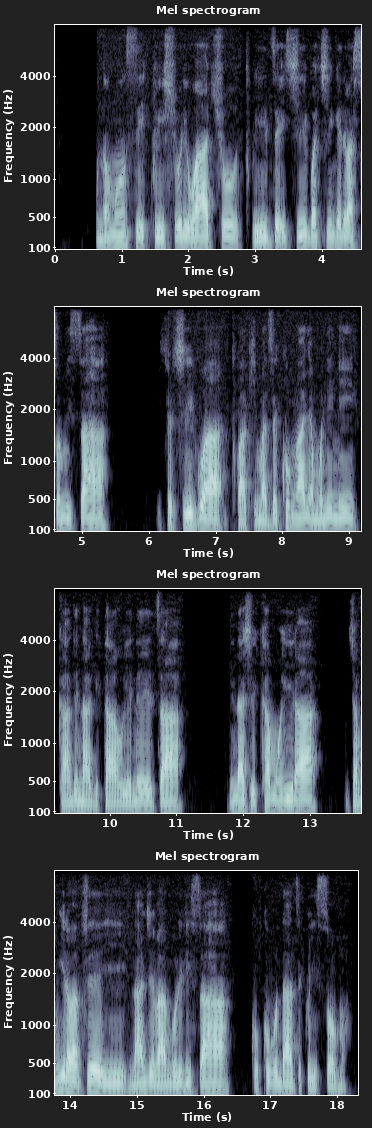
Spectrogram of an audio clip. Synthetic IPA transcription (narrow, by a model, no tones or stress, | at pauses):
uno̞muːnsikwiːʃuːɾiwaːt͡ʃutwiːze̞it͡ʃiːɡwat͡ʃiːŋɡe̞neβaso̞misaha | it͡ʃo̞t͡ʃiːɡwatwaːkʰimaze̞kʰumŋaːɲamuninikaːndinaɡitahuje̞ne̞ːza | ninaʃikʰamuhiɾa | nt͡ʃamɡiːɾaβavje̞ːjinaːnd͡ʒe̞βaːŋɡuɾiɾisaha | kukuβundaːzikwiso̞ma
